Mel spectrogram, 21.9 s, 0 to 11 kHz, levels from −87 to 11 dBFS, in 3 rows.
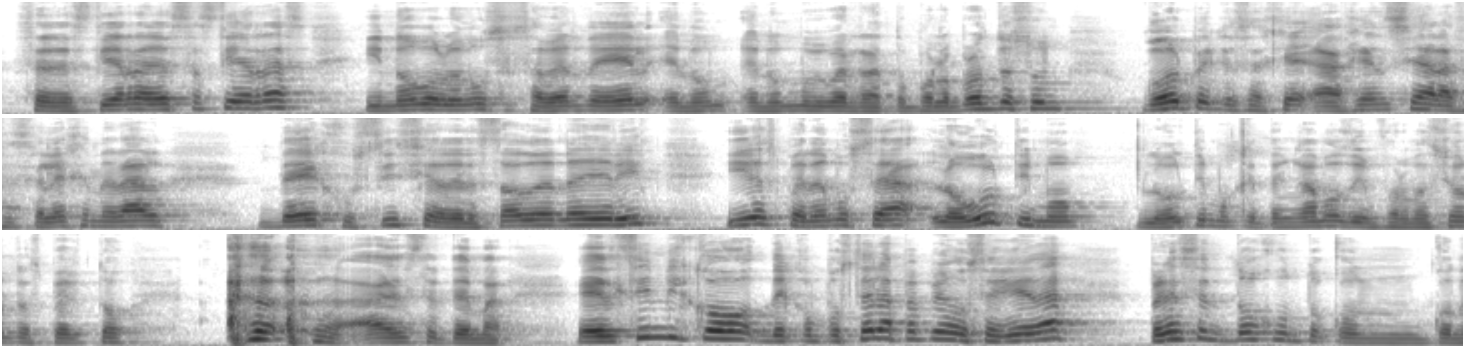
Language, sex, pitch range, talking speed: Spanish, male, 130-170 Hz, 180 wpm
